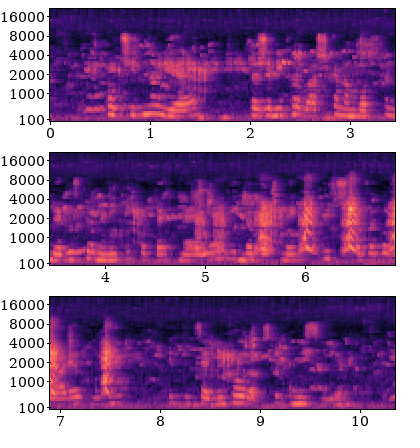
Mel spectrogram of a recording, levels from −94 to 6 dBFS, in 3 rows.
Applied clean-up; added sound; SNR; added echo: classical method log-MMSE.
